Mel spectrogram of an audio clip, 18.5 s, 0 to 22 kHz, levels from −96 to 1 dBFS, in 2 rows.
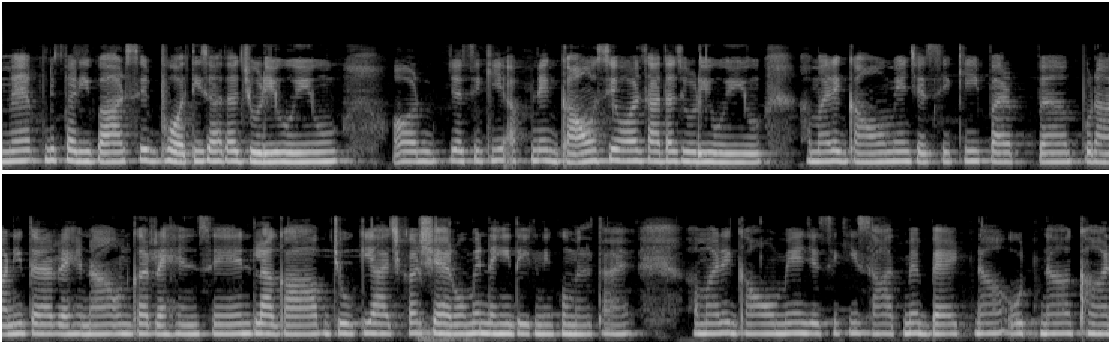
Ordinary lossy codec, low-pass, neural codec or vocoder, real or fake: none; none; none; real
